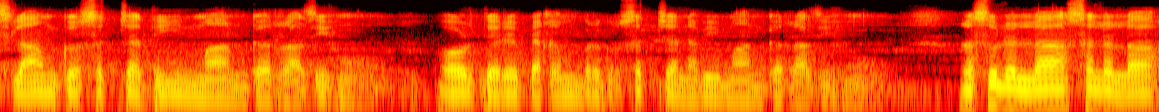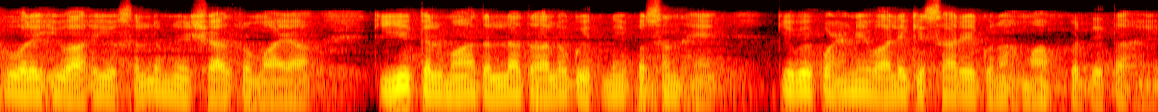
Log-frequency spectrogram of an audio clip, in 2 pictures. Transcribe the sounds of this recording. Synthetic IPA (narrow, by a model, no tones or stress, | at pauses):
ɪslaːmkosɐtːʃad̪iːnmãːnkɐɾːaːziɦõː | ɔːɾt̪eːɾepɛːɣə̃mbəɾkosɐtːʃanɐbimãːnkɐɾːa̰ːziɦõ̰ː | ɾɐsuːlɐlːaːɦsɐlːəlːaːɦoɐlɛːɦeʋaːliʋɐsɐlːəmneɪɾʃaːd̪fɐɾmaːjakejekɐlɪmaːt̪ɐlːaɦt̪aːlakoɪt̪nepɐsə̃nd̪ɦɛ̃ː | keʋepɐɽ̤neʋaːlekesaːɾeɡʊnaːɦmaːfkɐɾd̪eːt̪aɦɛ̰ː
